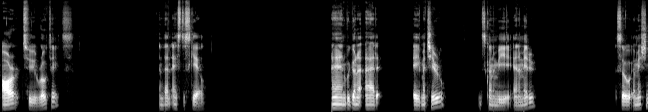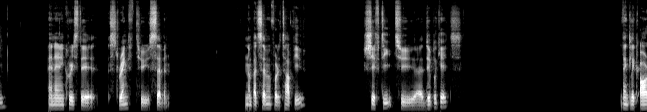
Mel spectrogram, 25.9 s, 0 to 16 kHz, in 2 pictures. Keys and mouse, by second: 1.1 r, 2.5-2.8 drag, 2.8 s, 5.6-7.2 drag, 8.4-12.1 drag, 13.6-15.4 drag, 17.0 KP_7, 19.7 g, 21.1 click, 22.0 shift+d, 25.1-25.5 drag.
